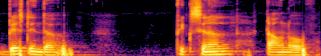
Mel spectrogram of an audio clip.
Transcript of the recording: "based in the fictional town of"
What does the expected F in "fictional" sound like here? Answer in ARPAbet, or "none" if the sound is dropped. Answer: P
